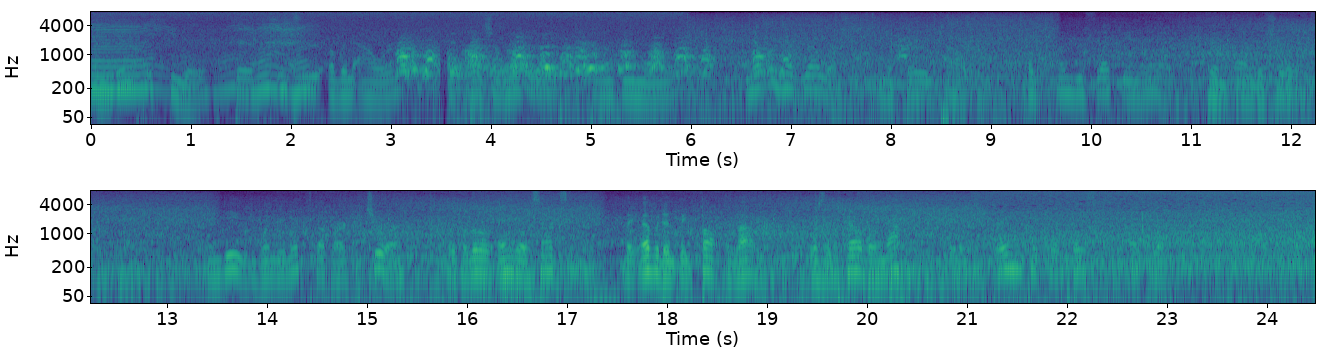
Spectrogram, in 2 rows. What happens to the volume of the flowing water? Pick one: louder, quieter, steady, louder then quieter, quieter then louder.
louder.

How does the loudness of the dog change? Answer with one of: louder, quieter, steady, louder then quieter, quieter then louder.
quieter.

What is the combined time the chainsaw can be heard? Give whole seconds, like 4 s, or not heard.
2 s.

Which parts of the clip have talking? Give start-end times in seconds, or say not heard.
0.0-12.2, 13.4-23.1.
